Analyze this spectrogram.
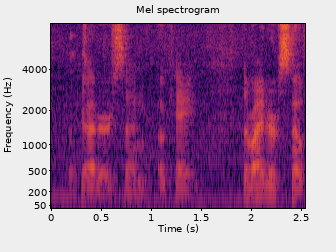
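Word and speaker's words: Guterson: Gutterson. Gutterson.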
